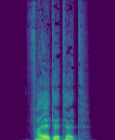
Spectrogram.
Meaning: inflection of falten: 1. second-person plural preterite 2. second-person plural subjunctive II
- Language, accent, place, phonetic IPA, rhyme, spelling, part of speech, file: German, Germany, Berlin, [ˈfaltətət], -altətət, faltetet, verb, De-faltetet.ogg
